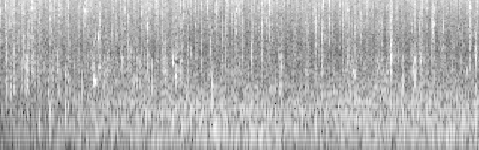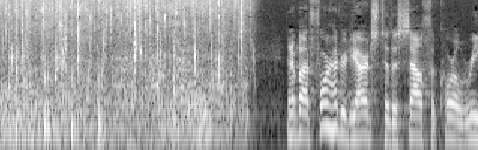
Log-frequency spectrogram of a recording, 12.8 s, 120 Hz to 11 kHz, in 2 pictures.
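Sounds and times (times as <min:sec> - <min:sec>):
underwater reef crackling and popping: 0:00.0 - 0:09.8
speech: 0:10.3 - 0:12.7.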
